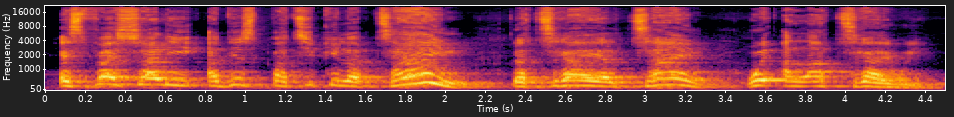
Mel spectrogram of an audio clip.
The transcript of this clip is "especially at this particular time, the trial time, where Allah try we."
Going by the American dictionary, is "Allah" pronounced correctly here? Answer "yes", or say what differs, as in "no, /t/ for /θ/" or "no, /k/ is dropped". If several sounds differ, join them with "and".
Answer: yes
